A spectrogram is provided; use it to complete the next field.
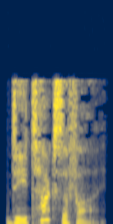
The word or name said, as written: detoxify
